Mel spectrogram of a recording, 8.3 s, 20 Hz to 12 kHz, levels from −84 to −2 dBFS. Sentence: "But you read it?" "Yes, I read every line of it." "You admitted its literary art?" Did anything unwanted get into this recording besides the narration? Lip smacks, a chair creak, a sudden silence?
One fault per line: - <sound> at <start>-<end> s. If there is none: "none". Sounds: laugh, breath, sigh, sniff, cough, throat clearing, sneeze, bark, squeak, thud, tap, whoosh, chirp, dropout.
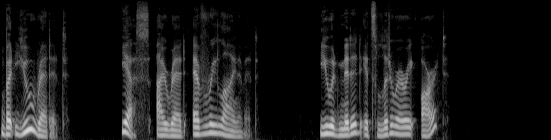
none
